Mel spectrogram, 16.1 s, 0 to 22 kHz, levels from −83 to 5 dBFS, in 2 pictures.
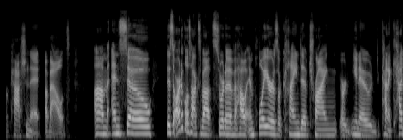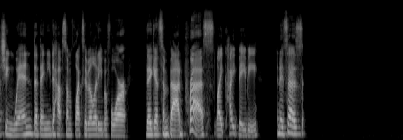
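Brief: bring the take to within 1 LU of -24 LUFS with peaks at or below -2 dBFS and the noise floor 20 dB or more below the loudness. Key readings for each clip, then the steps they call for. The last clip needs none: loudness -27.5 LUFS; peak -10.0 dBFS; loudness target -24.0 LUFS
-> gain +3.5 dB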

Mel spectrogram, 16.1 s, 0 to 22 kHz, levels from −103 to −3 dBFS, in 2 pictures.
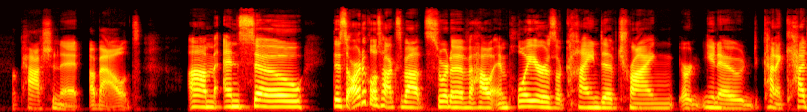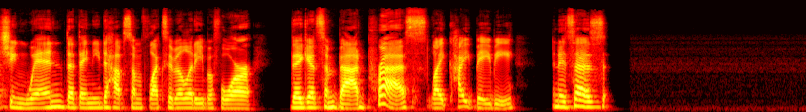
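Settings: loudness -24.0 LUFS; peak -6.5 dBFS; noise floor -82 dBFS

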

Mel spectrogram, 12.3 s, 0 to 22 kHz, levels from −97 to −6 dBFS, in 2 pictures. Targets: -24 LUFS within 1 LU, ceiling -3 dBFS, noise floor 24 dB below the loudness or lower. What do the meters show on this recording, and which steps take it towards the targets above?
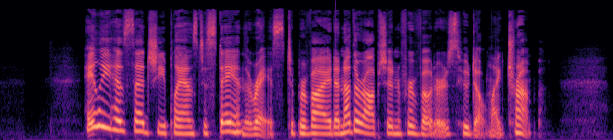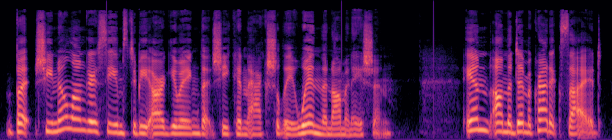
clicks 4; loudness -27.5 LUFS; peak -11.0 dBFS; loudness target -24.0 LUFS
-> de-click; gain +3.5 dB

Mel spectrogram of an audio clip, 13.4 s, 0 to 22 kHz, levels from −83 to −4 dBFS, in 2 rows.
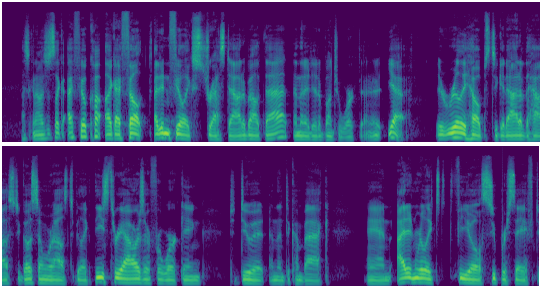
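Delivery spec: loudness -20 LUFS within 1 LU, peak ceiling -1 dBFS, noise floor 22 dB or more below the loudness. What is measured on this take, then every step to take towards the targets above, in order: dropouts 3; longest dropout 1.1 ms; loudness -26.5 LUFS; peak -6.0 dBFS; loudness target -20.0 LUFS
-> interpolate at 1.53/10.22/12.99, 1.1 ms; gain +6.5 dB; limiter -1 dBFS

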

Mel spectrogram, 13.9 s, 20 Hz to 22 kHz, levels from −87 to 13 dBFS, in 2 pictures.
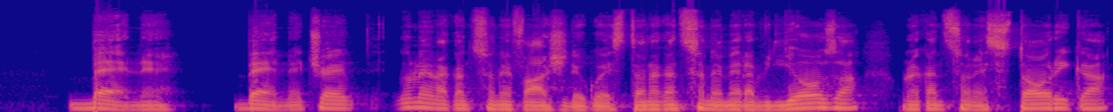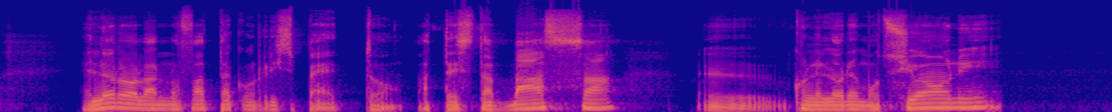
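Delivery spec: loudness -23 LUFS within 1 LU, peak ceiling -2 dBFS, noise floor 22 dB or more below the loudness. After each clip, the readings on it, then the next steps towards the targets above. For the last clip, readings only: clipped 0.8%; flat tops at -17.0 dBFS; dropouts 1; longest dropout 5.4 ms; loudness -27.5 LUFS; peak -17.0 dBFS; loudness target -23.0 LUFS
-> clip repair -17 dBFS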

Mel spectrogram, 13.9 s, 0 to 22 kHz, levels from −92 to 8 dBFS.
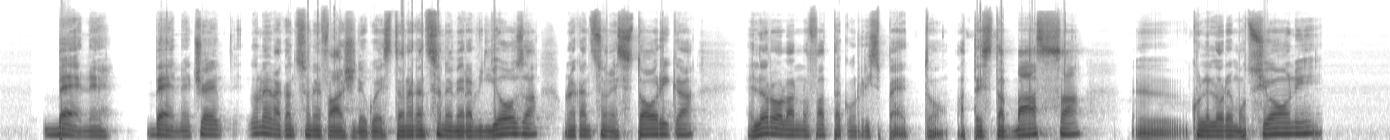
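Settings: clipped 0.0%; dropouts 1; longest dropout 5.4 ms
-> interpolate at 0.61, 5.4 ms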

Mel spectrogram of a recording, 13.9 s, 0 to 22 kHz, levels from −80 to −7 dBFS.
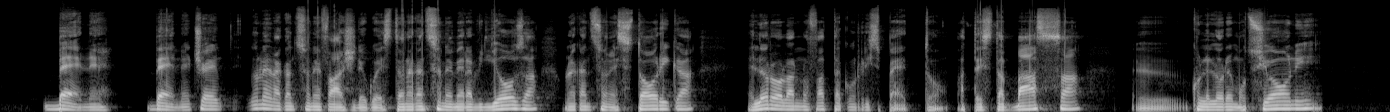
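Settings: dropouts 0; loudness -27.0 LUFS; peak -8.0 dBFS; loudness target -23.0 LUFS
-> gain +4 dB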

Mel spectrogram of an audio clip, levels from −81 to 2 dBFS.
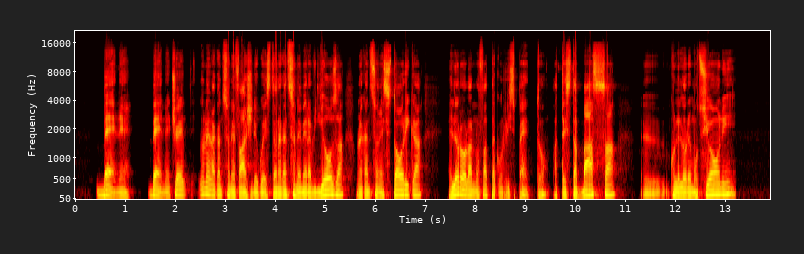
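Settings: loudness -23.0 LUFS; peak -4.0 dBFS; noise floor -69 dBFS

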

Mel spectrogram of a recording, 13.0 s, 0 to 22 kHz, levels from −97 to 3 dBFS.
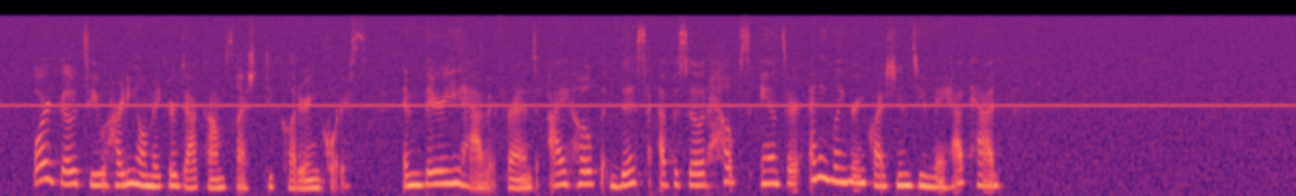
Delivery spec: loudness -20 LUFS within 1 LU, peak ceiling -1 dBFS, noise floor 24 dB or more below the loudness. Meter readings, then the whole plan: steady tone 2400 Hz; tone level -34 dBFS; noise floor -35 dBFS; noise floor target -48 dBFS; loudness -23.5 LUFS; peak -10.5 dBFS; loudness target -20.0 LUFS
-> notch 2400 Hz, Q 30; noise print and reduce 13 dB; gain +3.5 dB

